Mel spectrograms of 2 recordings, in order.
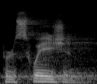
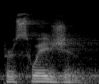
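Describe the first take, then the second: First: The middle consonant is a 'zh' sound. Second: The middle consonant is a 'zh' sound.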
